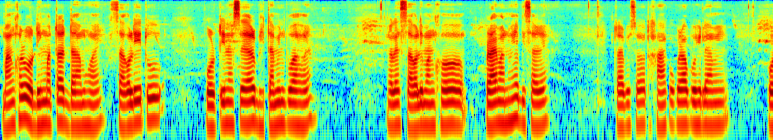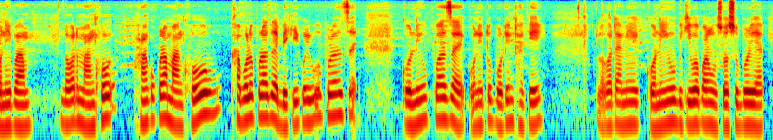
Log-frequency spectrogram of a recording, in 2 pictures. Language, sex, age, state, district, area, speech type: Assamese, male, 18-30, Assam, Dhemaji, rural, spontaneous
